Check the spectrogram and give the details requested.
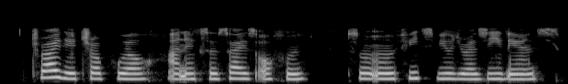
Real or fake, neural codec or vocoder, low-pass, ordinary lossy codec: real; none; 5.4 kHz; none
